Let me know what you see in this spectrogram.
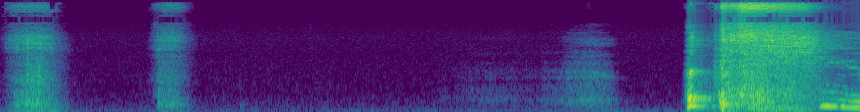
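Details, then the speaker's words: Adult male announcing a sneeze during a desperate sneezing fit, says he sneezes a lot every day and is trying to hold them back: two soft sniffs and a faint breath, then one loud, forceful sneeze with a sharp burst of air and voice. "Oh god, I have to sneeze again. I'm going to I'm going to sneeze. I'm going to sneeze."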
